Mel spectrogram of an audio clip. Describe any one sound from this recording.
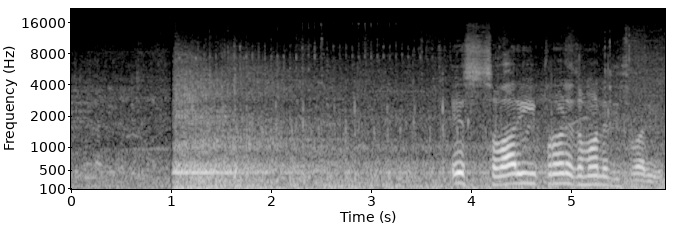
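A horse-drawn cart rolls along a paved road.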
